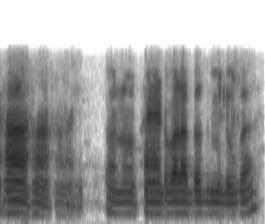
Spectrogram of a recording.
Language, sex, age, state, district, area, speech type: Punjabi, male, 30-45, Punjab, Fazilka, rural, conversation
